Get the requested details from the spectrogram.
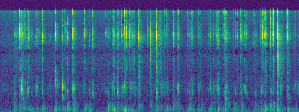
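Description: Fingertips tap rapidly on the dark grey plastic chiclet keys of a laptop keyboard, typing fast. A dense stream of short, dry clicks arrives in quick bursts, each with a soft low thump beneath a bright plastic tick that dies away almost instantly.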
